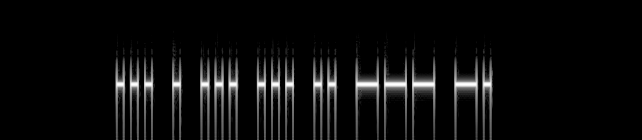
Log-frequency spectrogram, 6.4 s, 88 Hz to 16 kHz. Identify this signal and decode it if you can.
Morse code, heard as a keyed tone, about 17 wpm, 700 Hz. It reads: SESSION
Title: Top 1501-1750 Words 17wpm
